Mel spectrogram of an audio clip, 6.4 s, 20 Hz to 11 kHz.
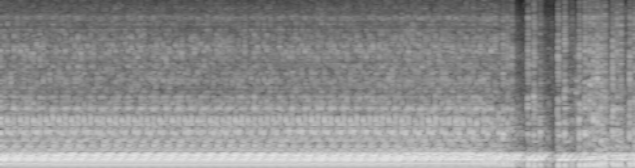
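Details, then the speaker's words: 1997 Audi A4 B5 turbo, first start after engine install, no exhaust fitted: loud, raw idle with a steady pulse about four per second; it runs, but is probably running rich. "so now we just got to work on exhaust which is fine top off all the fluids and it's probably running super rich"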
